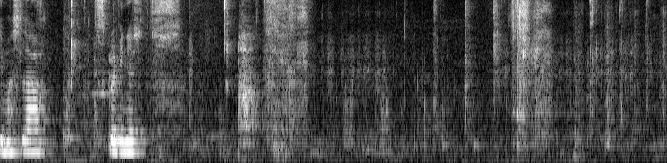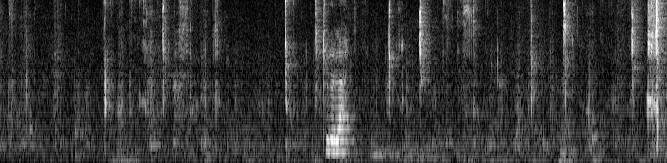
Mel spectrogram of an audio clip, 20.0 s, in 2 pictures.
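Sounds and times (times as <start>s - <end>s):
wet chewing and smacking: 0.6s - 1.5s, 2.7s - 20.0s.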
